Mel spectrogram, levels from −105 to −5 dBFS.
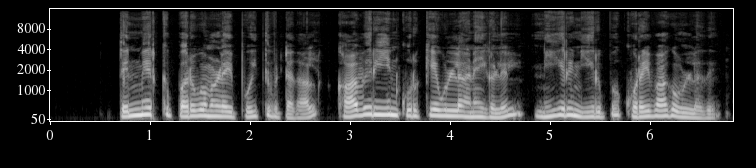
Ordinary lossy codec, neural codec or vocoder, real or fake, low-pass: none; none; real; 14.4 kHz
